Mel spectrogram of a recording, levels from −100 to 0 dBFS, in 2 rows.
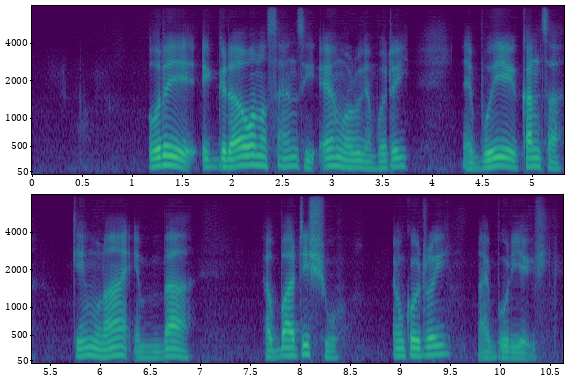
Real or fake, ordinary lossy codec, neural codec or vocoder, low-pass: fake; none; codec, 16 kHz, 0.3 kbps, FocalCodec; none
